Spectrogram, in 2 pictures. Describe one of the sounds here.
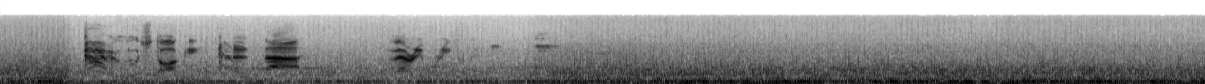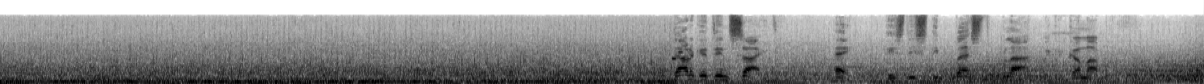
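Propeller engines drone steadily and loudly.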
